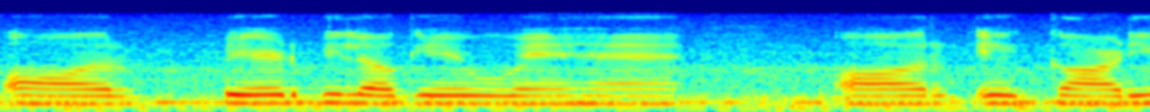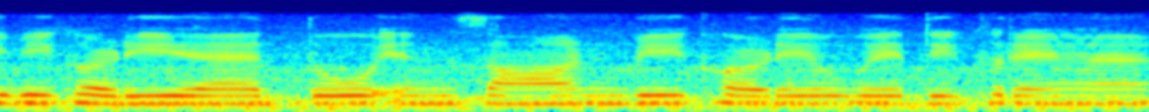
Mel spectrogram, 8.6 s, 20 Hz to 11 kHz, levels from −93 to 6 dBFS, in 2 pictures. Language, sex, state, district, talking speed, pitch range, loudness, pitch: Hindi, female, Chhattisgarh, Raipur, 140 wpm, 195-200 Hz, -16 LUFS, 195 Hz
